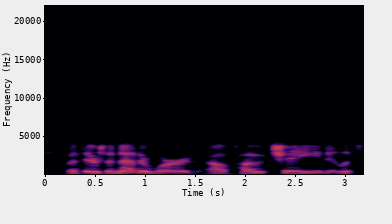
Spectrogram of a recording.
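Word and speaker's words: poitín: just means whiskey but there's another word uh pochin it looks like poutine but they pronounce it like the cheese is ch that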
